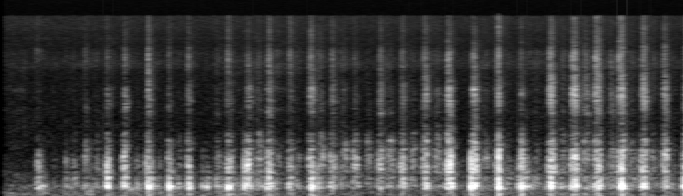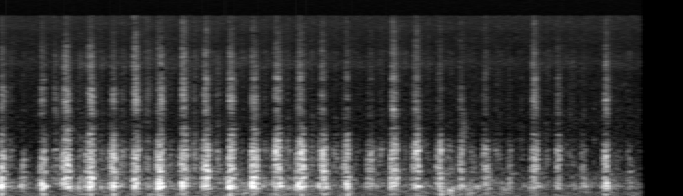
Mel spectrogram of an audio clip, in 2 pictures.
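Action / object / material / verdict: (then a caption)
scrape / paper lottery scratch card scraped with a coin edge / paper / none. A coin edge scrapes the silver latex panel of a thin gold paper lottery scratch card, which lies flat on a dark wooden table and is held by fingertips. Quiet, dry scratching strokes repeat at a quick, uneven pace of about two per second. Each stroke is a short, papery rasp centered in the low midrange with bright edges, ending abruptly with no ring.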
